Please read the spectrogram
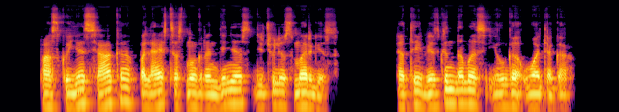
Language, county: Lithuanian, Vilnius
